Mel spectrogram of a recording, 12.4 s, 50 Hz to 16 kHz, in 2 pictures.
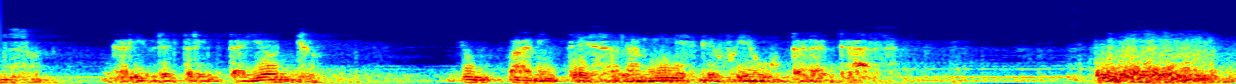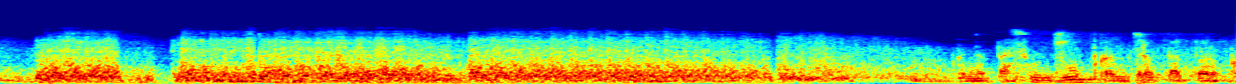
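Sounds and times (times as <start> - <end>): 
speech: 1.2 - 4.6, 11.2 - 12.3
machine-gun fire during street fighting: 5.5 - 10.9.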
